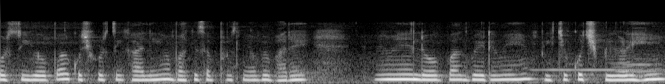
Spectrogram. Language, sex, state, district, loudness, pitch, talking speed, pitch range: Hindi, female, Odisha, Sambalpur, -12 LUFS, 215 Hz, 190 wpm, 205-225 Hz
